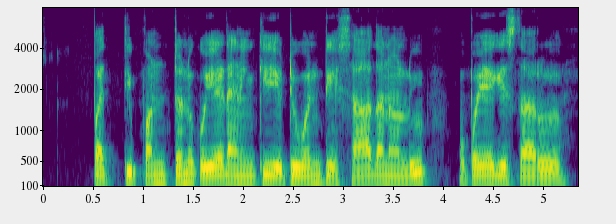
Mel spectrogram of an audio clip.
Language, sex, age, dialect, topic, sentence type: Telugu, male, 18-24, Central/Coastal, agriculture, question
